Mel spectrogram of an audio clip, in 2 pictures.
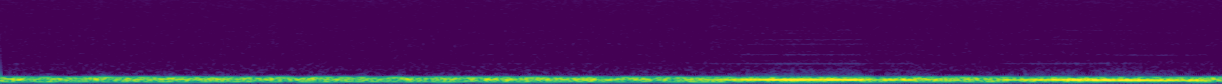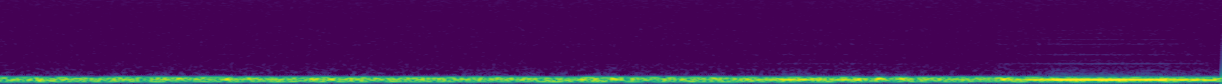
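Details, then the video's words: Singing humpback whale: several short, hollow moaning tones, a level one then a slightly descending one, cluster around four to six seconds and again near the end, over a constant low murmur. "Humpback Whale Singing"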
